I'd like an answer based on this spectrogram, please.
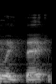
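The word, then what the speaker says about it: LaTeX: formação matemática chamada leitek é pronuncia waytec mais escreve látex uma borracha Tá certo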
